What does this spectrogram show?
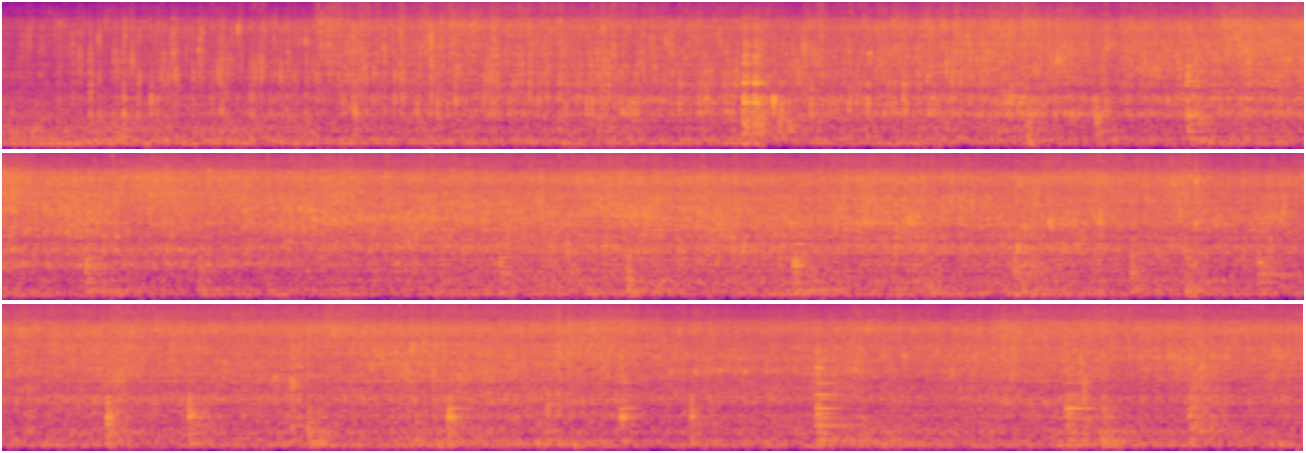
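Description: Raw chicken pieces sizzling in hot oil with browned onions in a metal karahi, stirred with a spatula; the sizzle swells about two seconds in. A few sharp knocks of the spatula against the pan stand out, the loudest about five seconds in.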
